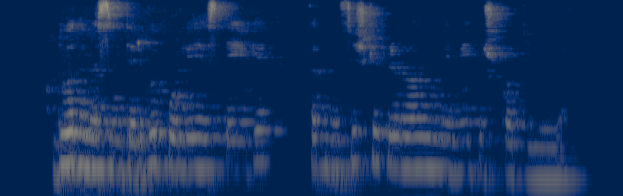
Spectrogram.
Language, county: Lithuanian, Marijampolė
